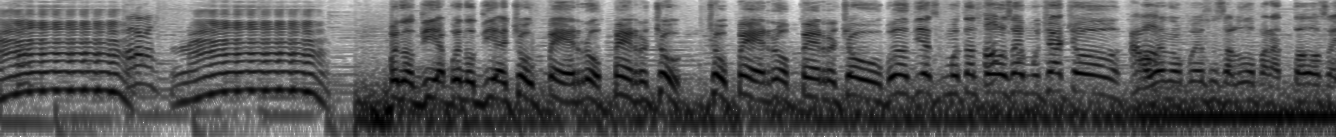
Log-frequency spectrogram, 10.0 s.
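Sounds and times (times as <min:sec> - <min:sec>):
sheep bleating: 0:00.0 - 0:02.7
speech: 0:03.0 - 0:10.0.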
